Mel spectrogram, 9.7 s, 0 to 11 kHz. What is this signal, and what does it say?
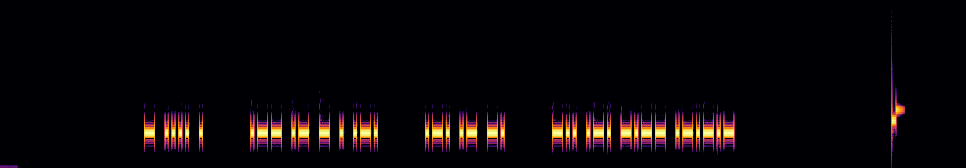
Morse code, heard as a keyed tone, about 34 wpm, 700 Hz. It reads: THE WATER RAN DRY.
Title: 2x Word-Spacing - Sentences from Top 500 Words - 35wpm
